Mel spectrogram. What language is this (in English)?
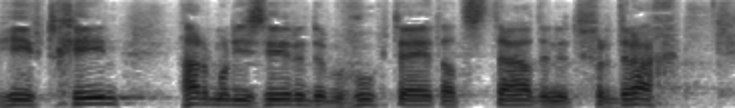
Dutch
